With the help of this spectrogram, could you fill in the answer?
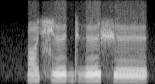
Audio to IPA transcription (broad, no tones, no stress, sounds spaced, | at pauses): ɔ̃ ɕ ø dʱ ø ʃ ø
